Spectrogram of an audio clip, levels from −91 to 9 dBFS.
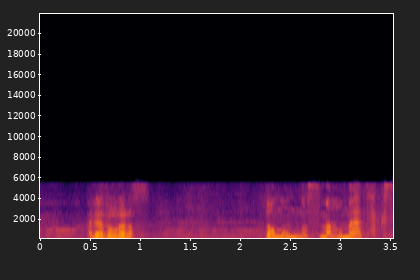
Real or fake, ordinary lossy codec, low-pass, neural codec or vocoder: fake; MP3, 32 kbps; 5.4 kHz; codec, 16 kHz in and 24 kHz out, 0.9 kbps, LongCat-Audio-Codec, fine tuned four codebook decoder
